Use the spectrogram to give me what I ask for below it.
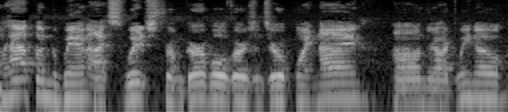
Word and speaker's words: Grbl: And it is pronounced Grbl, by the way, and not Gerbl. It was originally pronounced Grbl by the guy who created this, but then the guy who took it over has officially said he calls it Grbl.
